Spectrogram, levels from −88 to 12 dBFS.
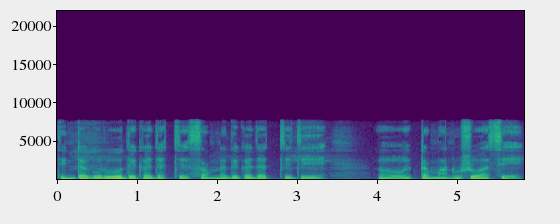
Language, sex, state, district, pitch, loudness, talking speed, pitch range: Bengali, male, Assam, Hailakandi, 115 Hz, -19 LUFS, 125 wpm, 110-120 Hz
